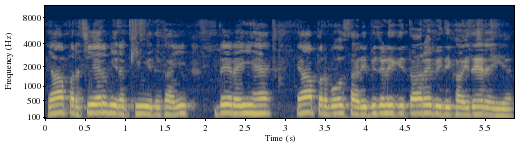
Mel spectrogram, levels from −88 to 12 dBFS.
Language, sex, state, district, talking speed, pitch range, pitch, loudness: Hindi, male, Haryana, Charkhi Dadri, 225 wpm, 165-185 Hz, 180 Hz, -12 LUFS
